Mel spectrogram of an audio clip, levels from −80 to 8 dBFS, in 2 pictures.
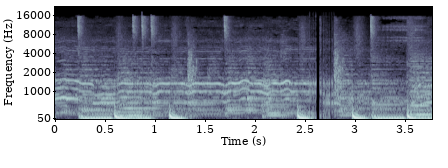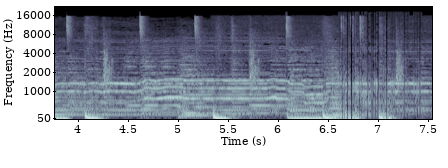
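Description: From 2.54 to 2.78 s there's a burst of processor overload crackle. The processor keeps missing its deadlines, and each missed buffer drops out as a short hard-edged gap. The grain suggests buffers of around 10 ms, and a dozen or more fail, giving a quick gritty tear.

At 5.33 s a low bit depth with dither sets in and runs to the end. At 7 bits the dithered rounding error turns into a steady, even hiss about 30 dB below the signal, with no distortion.

Overload crackle returns from 6.61 to 7.42 s. It's the same silent-gap tearing but much longer, with several dozen buffers missed, and it sits on top of that hiss.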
